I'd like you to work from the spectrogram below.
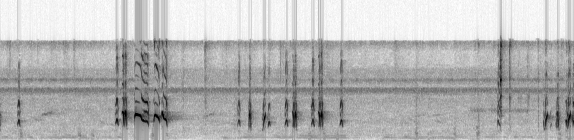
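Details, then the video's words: Recently purchased captive Javan grey-throated white-eye, still settling in and not yet in full song, delivers short bursts of high twittering chirps separated by pauses, with a soft low hum in the background. "suara burung opior jawa"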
